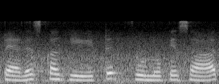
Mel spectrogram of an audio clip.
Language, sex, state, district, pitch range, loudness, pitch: Hindi, female, Punjab, Pathankot, 200-230 Hz, -13 LUFS, 210 Hz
